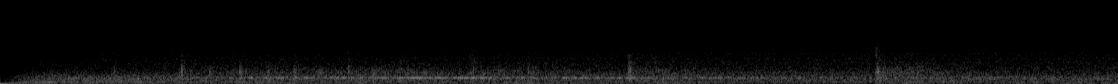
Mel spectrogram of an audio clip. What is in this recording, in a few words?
corruption, ambient; minecraft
